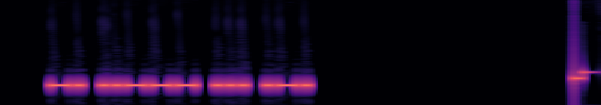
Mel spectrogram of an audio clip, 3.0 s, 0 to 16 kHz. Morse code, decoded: N2SR

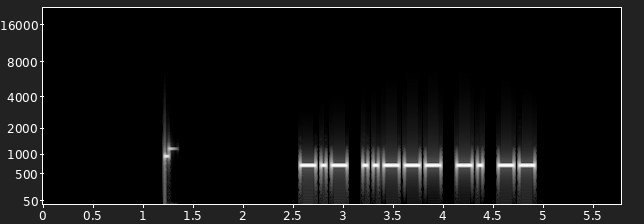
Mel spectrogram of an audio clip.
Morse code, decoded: K2NM

